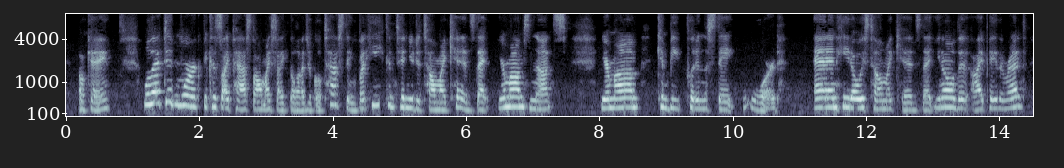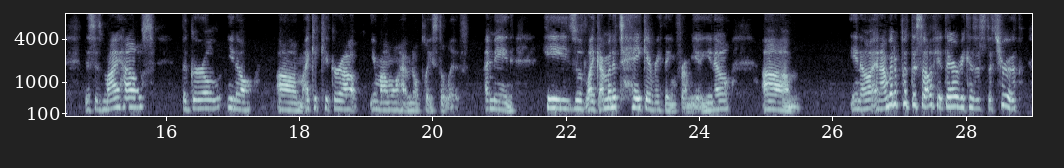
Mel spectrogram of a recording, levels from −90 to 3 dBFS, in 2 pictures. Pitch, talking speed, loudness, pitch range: 215 Hz, 200 wpm, -18 LUFS, 185-235 Hz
